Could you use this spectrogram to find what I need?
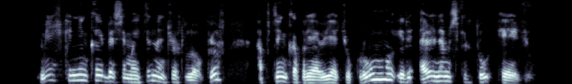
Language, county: Lithuanian, Utena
